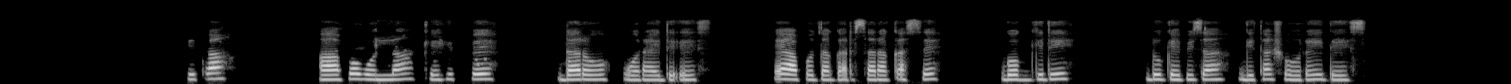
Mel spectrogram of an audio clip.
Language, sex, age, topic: Gamo, female, 18-24, government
